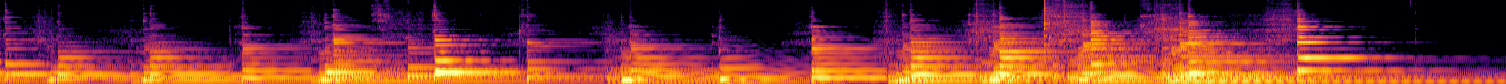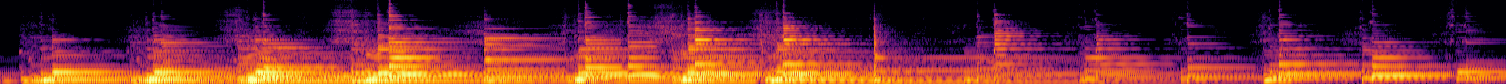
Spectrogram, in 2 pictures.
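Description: Solo classical guitar, nylon strings fingerpicked, playing a slow, lyrical arrangement of Scottish traditional tunes: a melody line over bass notes, each note struck and then left to ring away.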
